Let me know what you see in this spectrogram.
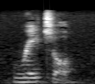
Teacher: if the r comes at the beginning of a word like in my name Rachel the lips may take a very tight circle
